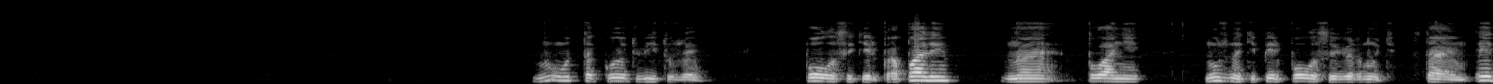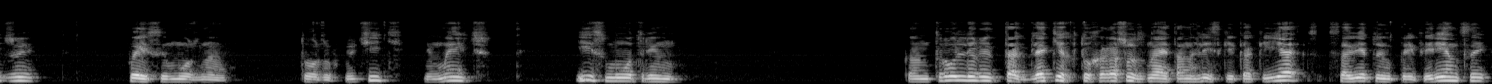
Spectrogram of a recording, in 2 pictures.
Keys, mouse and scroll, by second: 14.3 click, 15.6 click, 18.1 click, 18.7 click, 25.6 click.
